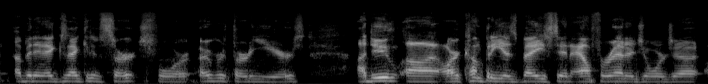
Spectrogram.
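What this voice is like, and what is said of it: North Carolina Southern accent. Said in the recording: “I'm actually from North Carolina, if you can't recognize the accent.”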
